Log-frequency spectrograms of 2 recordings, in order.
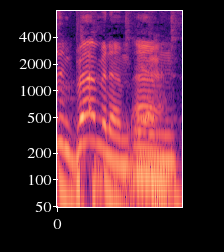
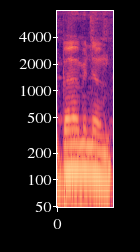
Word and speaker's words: Birmingham: You were in Birmingham. You know the way the London people say it. We don't pronounce it properly. Do you know what? They pronounce the G hard. Yeah, Birmingham.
